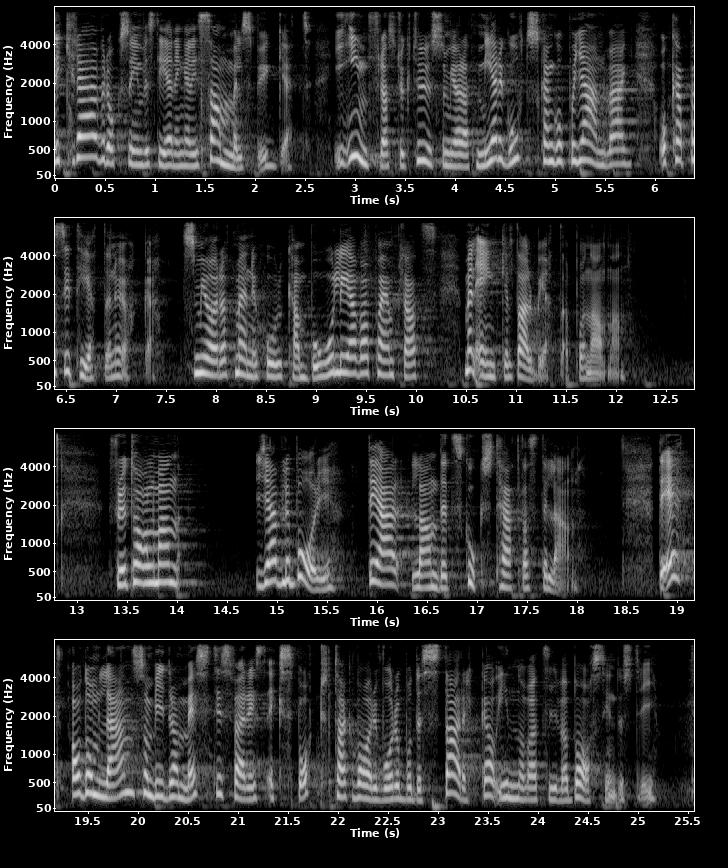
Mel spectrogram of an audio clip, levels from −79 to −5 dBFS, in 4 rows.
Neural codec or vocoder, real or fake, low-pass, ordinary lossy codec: none; real; 7.2 kHz; none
